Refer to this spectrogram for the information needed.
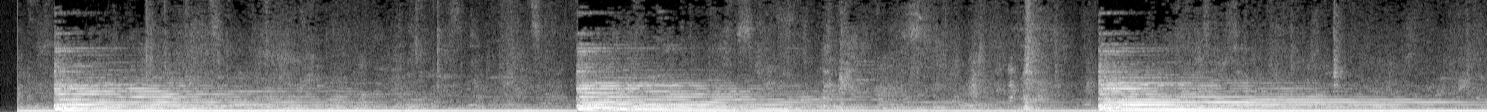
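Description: The cracked Liberty Bell, its sound reconstructed from studies and pinging of the crack, tolls three times, about five seconds apart. Each strike blooms into a loud, sustained metallic ring with a deep steady hum that lingers into the next stroke.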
